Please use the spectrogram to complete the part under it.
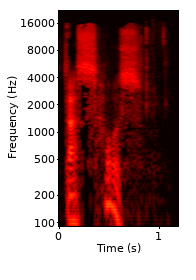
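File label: "Haus", German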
